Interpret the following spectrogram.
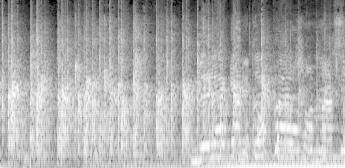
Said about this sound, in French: Ah, allez, on applaudit.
